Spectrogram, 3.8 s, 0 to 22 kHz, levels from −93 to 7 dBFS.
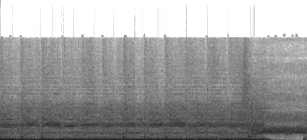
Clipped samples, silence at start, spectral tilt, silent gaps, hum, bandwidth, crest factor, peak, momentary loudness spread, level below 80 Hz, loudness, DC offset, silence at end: under 0.1%; 0 s; -5 dB/octave; none; none; 16.5 kHz; 8 dB; 0 dBFS; 2 LU; -12 dBFS; -9 LUFS; under 0.1%; 0 s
